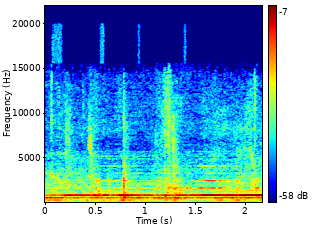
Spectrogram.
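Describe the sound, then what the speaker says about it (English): Small label printer from Amazon feeding out labels with a steady whirring motor hum and faint clicks, close and moderately quiet, no talking. "This is a label printer from Amazon."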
